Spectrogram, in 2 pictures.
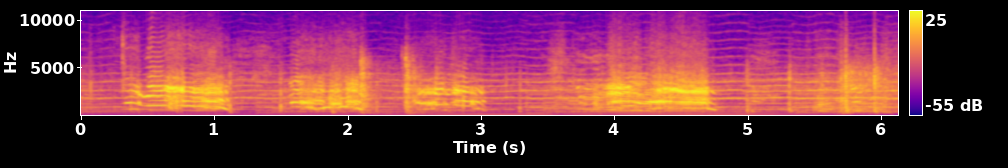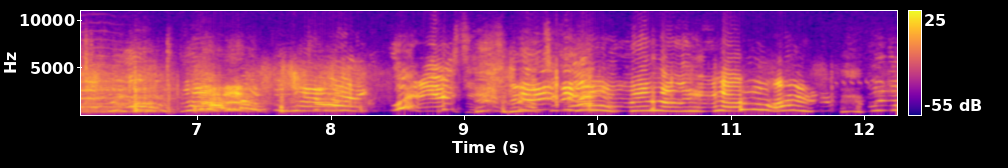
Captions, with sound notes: - Mama! Mama! Mama! Mama! - Bubba, what is it? (Bubba whimpering) - Marylee got hurt,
